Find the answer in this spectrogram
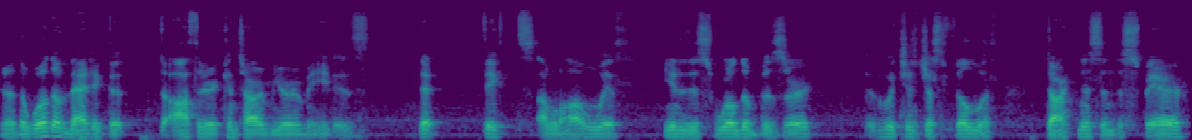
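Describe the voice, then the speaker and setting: Male vlogger, very low voice, loose rambling delivery full of fillers, slightly under the weather. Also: flat delivery, a little slow, darkish tone. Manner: rambling, many fillers and restarts. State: a little sick. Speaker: vlogger reviewing a manga. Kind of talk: casual unscripted talk to camera.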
